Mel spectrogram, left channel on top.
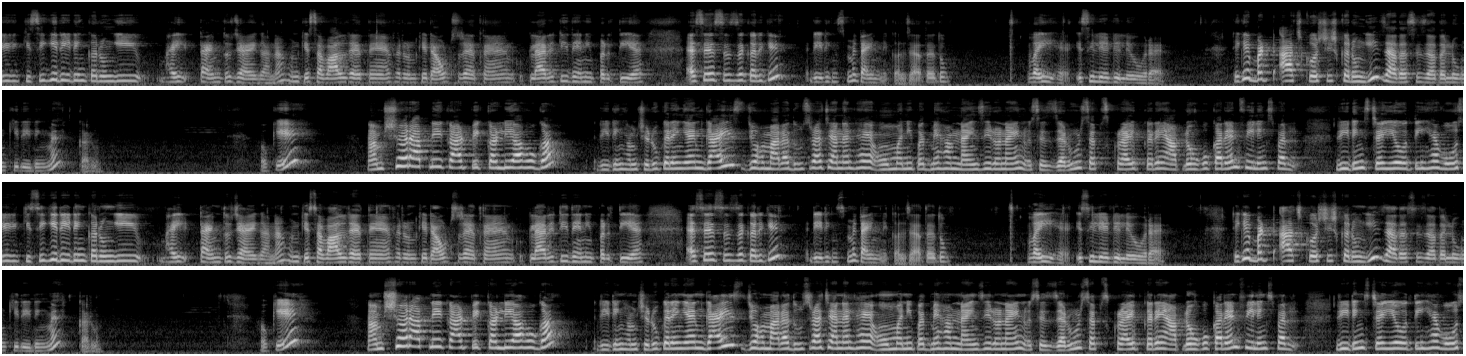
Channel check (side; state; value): both; normal; correlation 0.61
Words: किसी की रीडिंग करूँगी भाई, टाइम तो जाएगा ना। उनके सवाल रहते हैं, फिर उनके डाउट्स रहते हैं, उनको क्लैरिटी देनी पड़ती है, ऐसे ऐसे ऐसे करके रीडिंग्स में टाइम निकल जाता है। तो वही है, इसीलिए डिले हो रहा है, ठीक है। बट आज कोशिश करूँगी ज़्यादा से ज़्यादा लोगों की रीडिंग में करूँ। ओके, आई एम श्योर आपने कार्ड पिक कर लिया होगा। रीडिंग हम शुरू करेंगे। एंड गाइस, जो हमारा दूसरा चैनल है ओम मणिपत में हम 909, उसे ज़रूर सब्सक्राइब करें। आप लोगों को करंट फीलिंग्स पर रीडिंग्स चाहिए होती हैं, वो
